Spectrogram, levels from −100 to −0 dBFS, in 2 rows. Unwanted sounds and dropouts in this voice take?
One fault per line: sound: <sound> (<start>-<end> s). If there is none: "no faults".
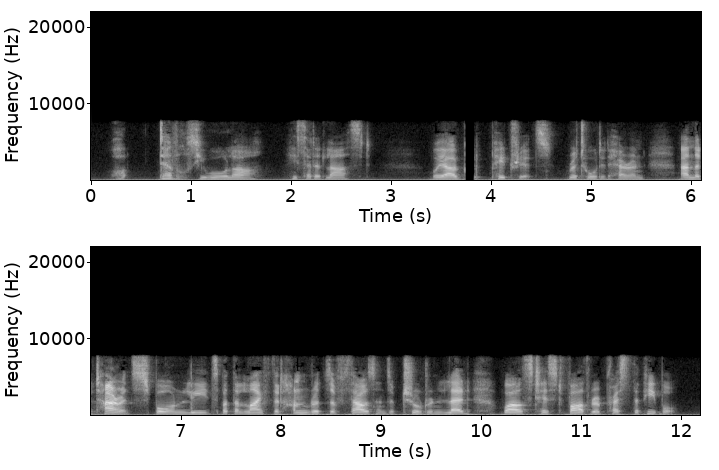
sound: dropout (3.7-3.8 s)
